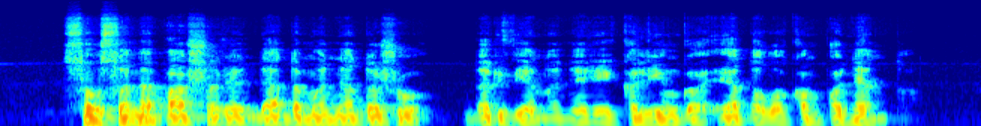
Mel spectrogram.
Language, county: Lithuanian, Utena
